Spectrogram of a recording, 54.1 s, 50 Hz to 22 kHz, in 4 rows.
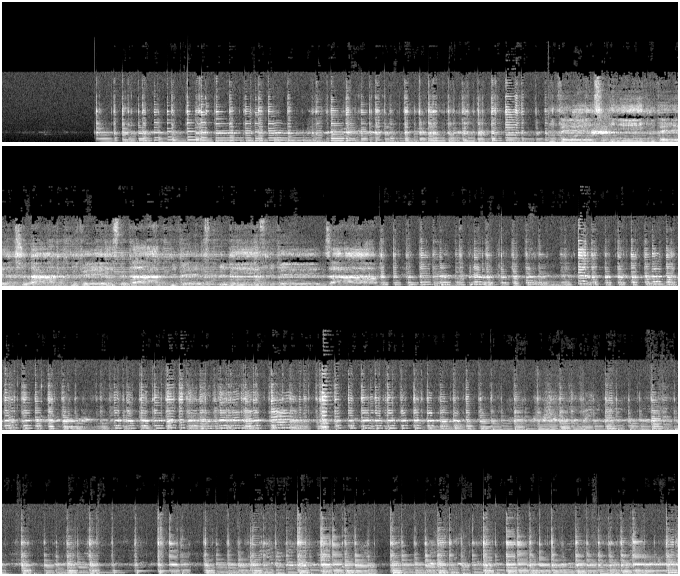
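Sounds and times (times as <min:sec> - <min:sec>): acoustic guitar strumming: 0:01.8 - 0:54.0.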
